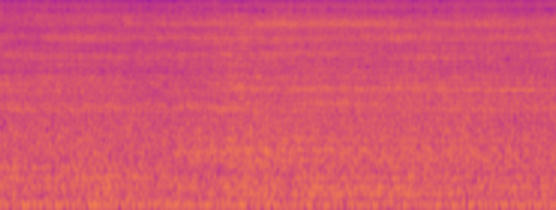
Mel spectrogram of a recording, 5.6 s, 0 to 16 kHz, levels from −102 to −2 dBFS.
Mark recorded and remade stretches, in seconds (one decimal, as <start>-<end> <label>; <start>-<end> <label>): 0.0-5.6 recorded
